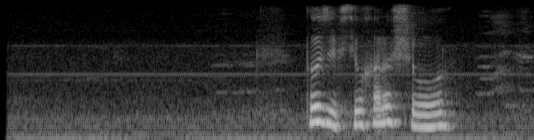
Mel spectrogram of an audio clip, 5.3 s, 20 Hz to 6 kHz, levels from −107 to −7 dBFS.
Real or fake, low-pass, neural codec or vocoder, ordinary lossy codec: real; 5.4 kHz; none; none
